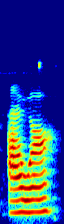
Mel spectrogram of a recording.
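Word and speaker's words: hour: Remember, there are very few words in English where you have an H that is silent. Our, air, honor, those are the words that have a silent H.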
